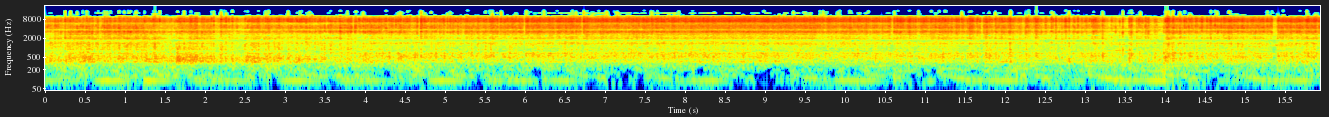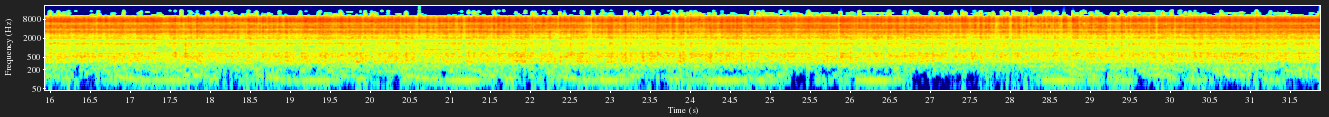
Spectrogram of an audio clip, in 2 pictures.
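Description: Fireworks display heard as a loud, continuous rushing noise with no separate bangs, as from a dense barrage overloading the microphone.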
